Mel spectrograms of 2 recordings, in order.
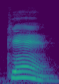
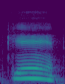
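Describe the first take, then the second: First: The vowel is full and clearly pronounced. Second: The vowel is full and clearly pronounced.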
